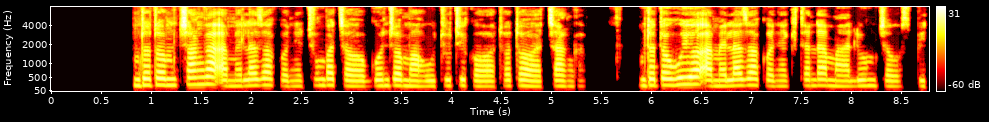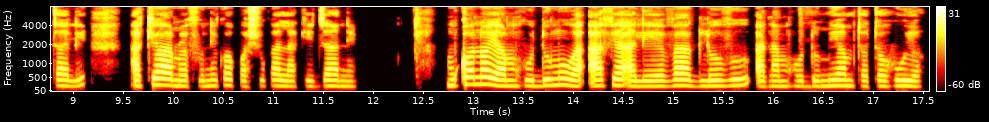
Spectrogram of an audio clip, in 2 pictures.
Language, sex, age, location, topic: Swahili, female, 25-35, Nairobi, health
